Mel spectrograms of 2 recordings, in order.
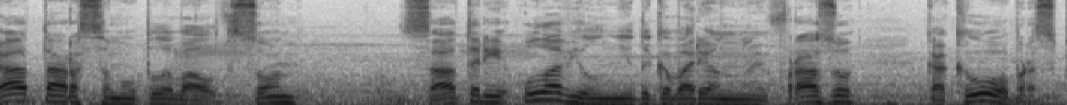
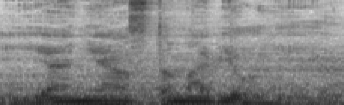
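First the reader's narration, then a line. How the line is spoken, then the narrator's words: Quiet reply. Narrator (Russian): тихо ответил зодчий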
